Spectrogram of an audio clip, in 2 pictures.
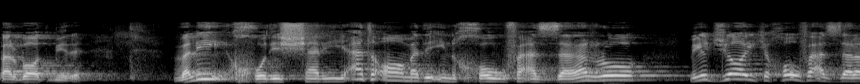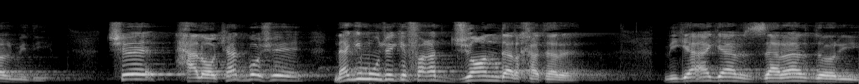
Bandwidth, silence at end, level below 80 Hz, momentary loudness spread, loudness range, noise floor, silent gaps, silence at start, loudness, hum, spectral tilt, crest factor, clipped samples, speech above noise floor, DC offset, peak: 7.6 kHz; 0 s; -78 dBFS; 9 LU; 2 LU; -52 dBFS; none; 0 s; -20 LUFS; none; -3 dB/octave; 16 dB; under 0.1%; 32 dB; under 0.1%; -4 dBFS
